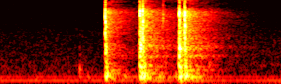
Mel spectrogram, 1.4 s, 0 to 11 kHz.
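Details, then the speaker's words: 1967 Chevrolet Camaro RS 572, newly completed relay box tested by powering the relay trigger wire, including the fuel pump relay. Three crisp, quick, clean clicks in under half a second. Normal relay clicking. "alright so they're all working we guess that one is the fuel pump relay on and off that's working"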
